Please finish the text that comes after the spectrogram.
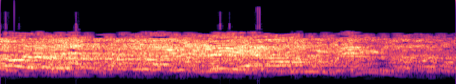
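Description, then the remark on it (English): A dense, steady, loud wash of crowd noise as a crowd of bird lovers rushes out of the room all at once, bustling and shuffling evenly for a couple of seconds. “It worked. The crowd rushed out.”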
